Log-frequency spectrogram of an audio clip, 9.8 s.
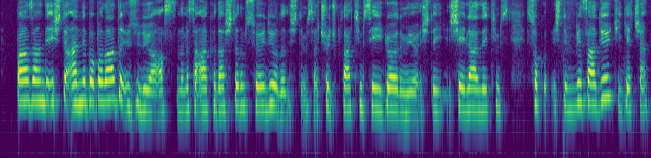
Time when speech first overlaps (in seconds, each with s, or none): none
